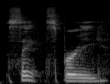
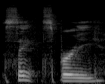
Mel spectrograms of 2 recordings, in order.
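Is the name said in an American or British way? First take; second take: British; British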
